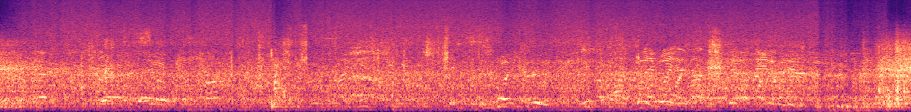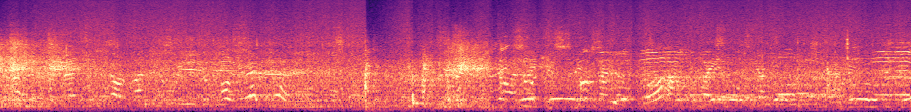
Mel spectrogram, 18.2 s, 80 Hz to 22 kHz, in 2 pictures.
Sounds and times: Soldiers Riot Training 0:00.0 - 0:18.2

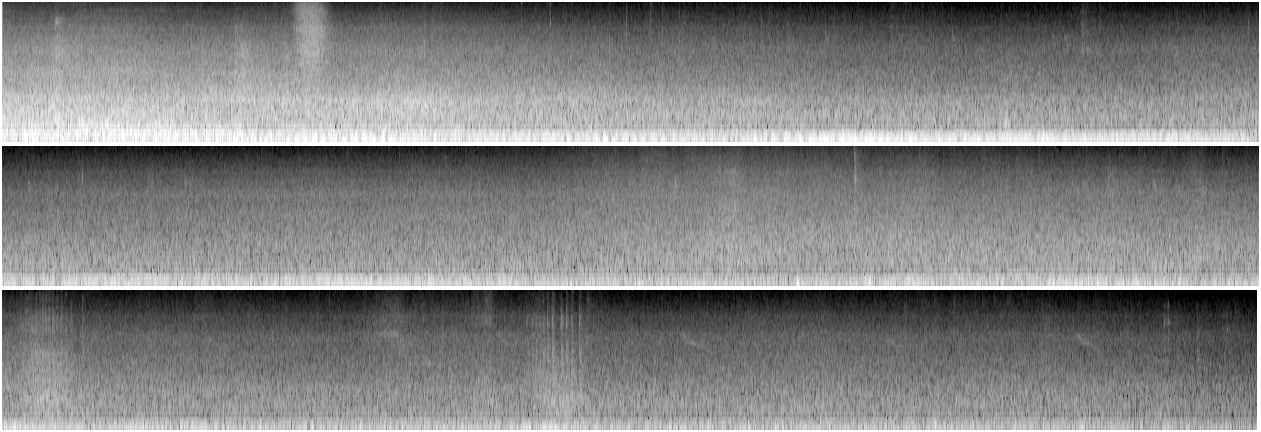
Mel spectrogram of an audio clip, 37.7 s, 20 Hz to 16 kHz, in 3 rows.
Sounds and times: Traffic Sound 0:00.0 - 0:31.9

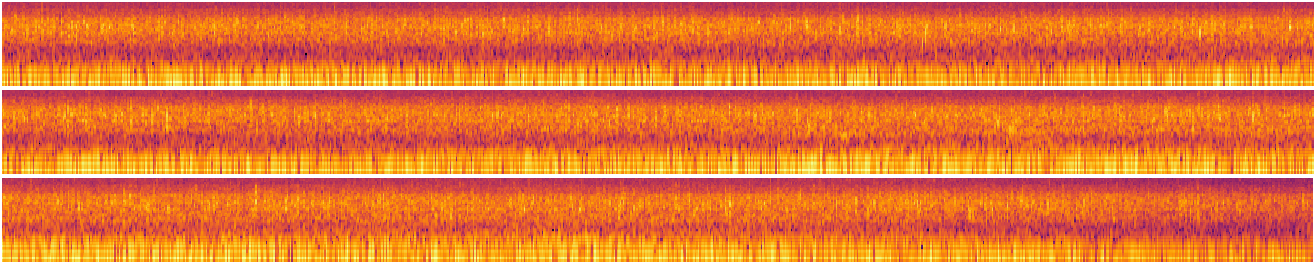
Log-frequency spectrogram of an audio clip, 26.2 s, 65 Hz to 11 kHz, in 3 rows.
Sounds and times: fountain 0:00.0 - 0:26.2
traffic sounds 0:00.0 - 0:26.2
bikes 0:04.2 - 0:26.2
water fowl 0:13.3 - 0:18.6

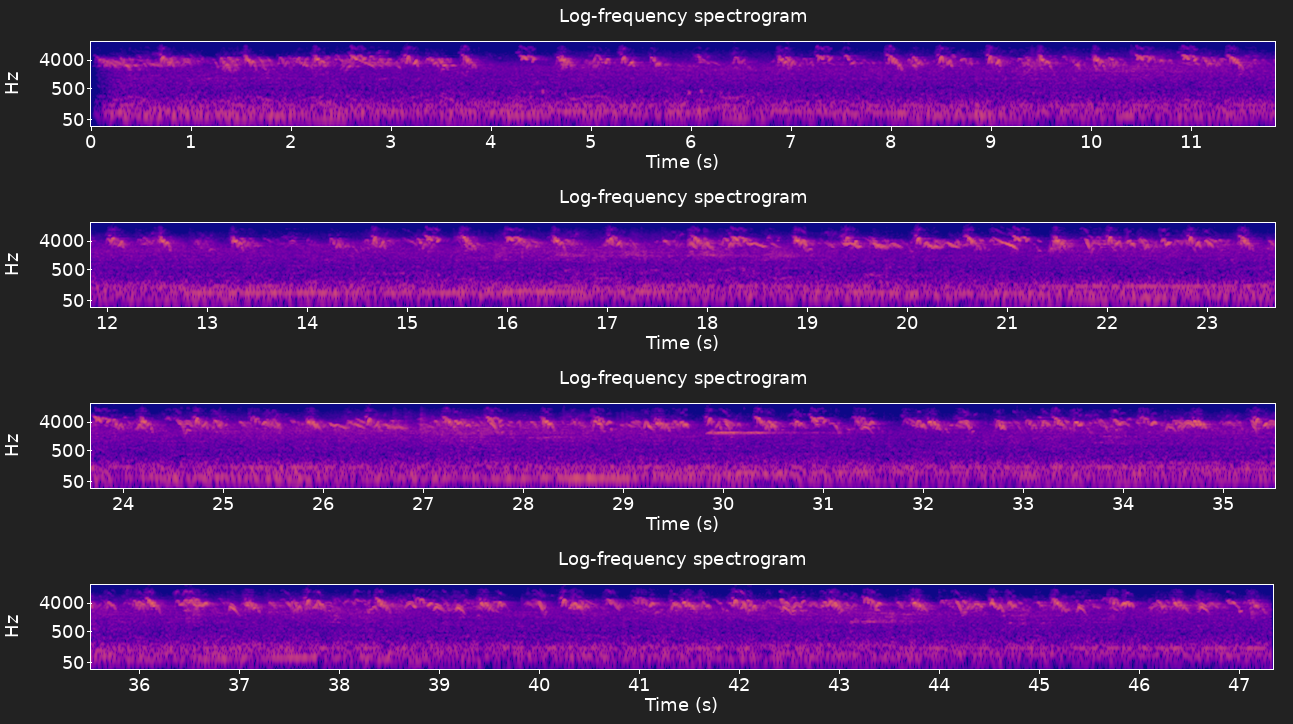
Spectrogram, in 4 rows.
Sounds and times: Sparrows 0:00.0 - 0:47.3

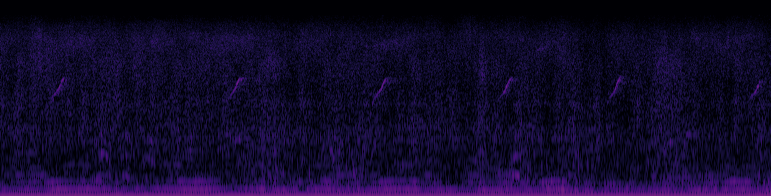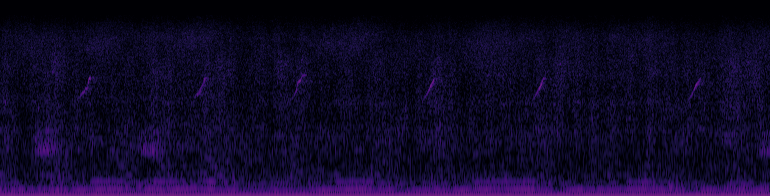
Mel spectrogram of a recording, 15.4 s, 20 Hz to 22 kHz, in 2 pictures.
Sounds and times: electric and manual saws cut various objects 0:00.0 - 0:15.4
lawnmowers roar 0:00.0 - 0:15.4

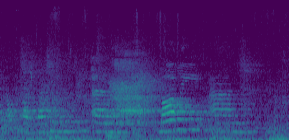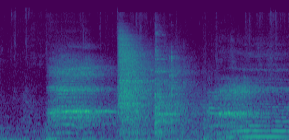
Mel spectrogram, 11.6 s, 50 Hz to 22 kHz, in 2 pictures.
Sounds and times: judging wool on the hoof 0:00.0 - 0:08.2
cow 0:01.9 - 0:03.2
metal gates clanging 0:08.1 - 0:09.7
judging wool on the hoof 0:09.4 - 0:11.5
cow 0:09.9 - 0:11.5

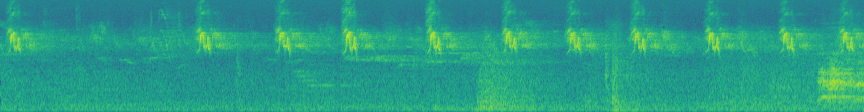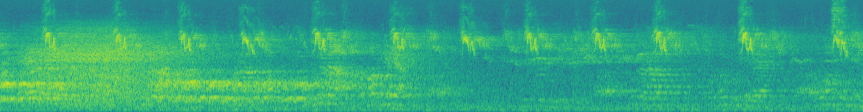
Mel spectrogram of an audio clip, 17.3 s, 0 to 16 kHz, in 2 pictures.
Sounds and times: noise of cars 0:00.0 - 0:17.2

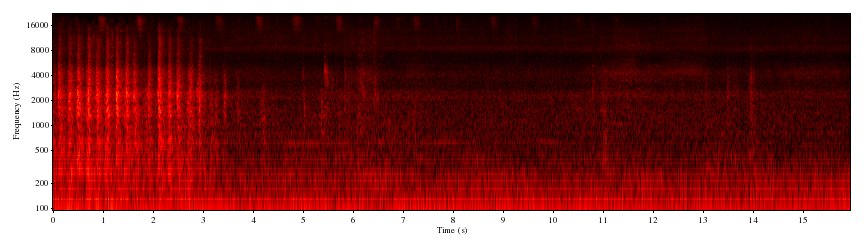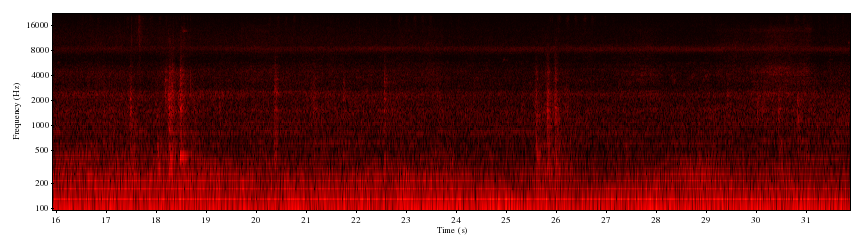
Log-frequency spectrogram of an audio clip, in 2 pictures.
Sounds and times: Trains traveling through 0:00.0 - 0:31.8
construction site noise 0:00.0 - 0:31.8

